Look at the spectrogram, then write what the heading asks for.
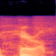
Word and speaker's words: harem: Or if you want to pronounce it correctly, harem, but I say harem.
